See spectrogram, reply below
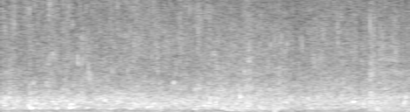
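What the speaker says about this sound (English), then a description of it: "If I open this up here, we can get a little bit more faster running water here." Water running fast through a sluice box set in a stream, a steady, dense rushing and splashing that holds at even loudness throughout, with no voices.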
